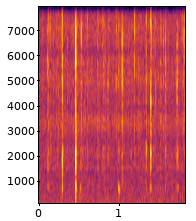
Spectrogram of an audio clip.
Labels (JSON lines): {"label": "ambient", "recorder": "HydroMoth"}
